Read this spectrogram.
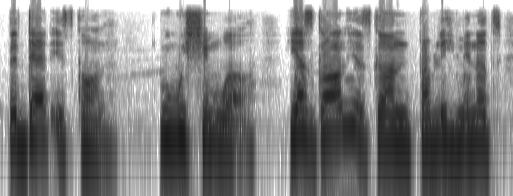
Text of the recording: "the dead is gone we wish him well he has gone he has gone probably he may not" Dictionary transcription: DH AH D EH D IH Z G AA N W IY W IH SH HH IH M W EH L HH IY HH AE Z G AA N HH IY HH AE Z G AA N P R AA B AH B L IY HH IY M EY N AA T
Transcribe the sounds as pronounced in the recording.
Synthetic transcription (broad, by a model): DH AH D EH D IH Z G AA N W IY W IH SH HH IH M W EH L HH IY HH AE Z G AA N HH IY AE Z G AA N P R AA B AH B L IY HH IY M EY N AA T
